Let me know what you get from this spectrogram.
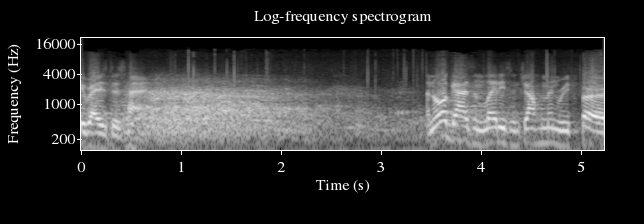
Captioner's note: laugh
